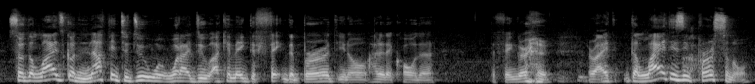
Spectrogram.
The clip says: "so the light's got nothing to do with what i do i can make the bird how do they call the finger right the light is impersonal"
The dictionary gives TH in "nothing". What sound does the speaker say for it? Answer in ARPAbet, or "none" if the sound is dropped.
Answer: TH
